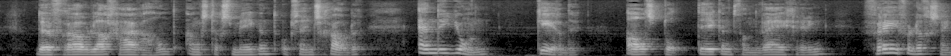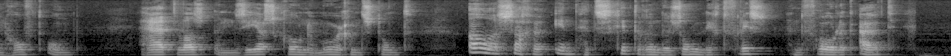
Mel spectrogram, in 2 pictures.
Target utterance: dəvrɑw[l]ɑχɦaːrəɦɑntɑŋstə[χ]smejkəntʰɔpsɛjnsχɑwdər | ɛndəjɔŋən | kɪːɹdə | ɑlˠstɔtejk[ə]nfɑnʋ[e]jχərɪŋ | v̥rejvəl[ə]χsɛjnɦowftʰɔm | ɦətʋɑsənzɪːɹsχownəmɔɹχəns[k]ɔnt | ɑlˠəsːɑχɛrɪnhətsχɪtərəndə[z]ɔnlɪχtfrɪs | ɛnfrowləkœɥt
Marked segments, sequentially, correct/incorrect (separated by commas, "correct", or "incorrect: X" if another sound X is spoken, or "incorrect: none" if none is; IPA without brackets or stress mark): correct, correct, correct, incorrect: ɛ, correct, incorrect: t, correct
